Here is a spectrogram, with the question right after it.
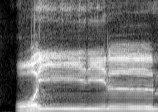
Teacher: Nah, ada ghain, ghairil terdengar tebal dan dilepas. Ghairil ya, 1 lah kalau durasinya 1 sama dengan sin.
